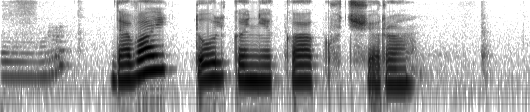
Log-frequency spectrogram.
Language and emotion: Russian, sad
